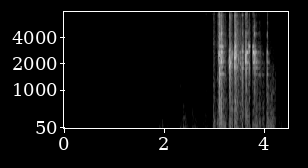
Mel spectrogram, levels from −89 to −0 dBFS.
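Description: Repeated packet loss (robotic sound) runs from 1.80 to 4.31 s. Packets kept going missing or arriving late. Each gap, the longest 74 ms, was bridged by stretching the previous sound, so roughly 42% of that stretch is patched and sounds choppy.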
